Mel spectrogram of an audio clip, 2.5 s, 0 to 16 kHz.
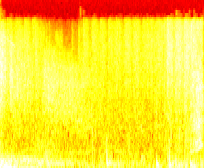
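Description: Sustained German MG42 machine gun fire in the WWII shooter Brothers in Arms: Earned in Blood, a dense, loud clatter of gunfire with sharper bursts near the end, no talk.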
